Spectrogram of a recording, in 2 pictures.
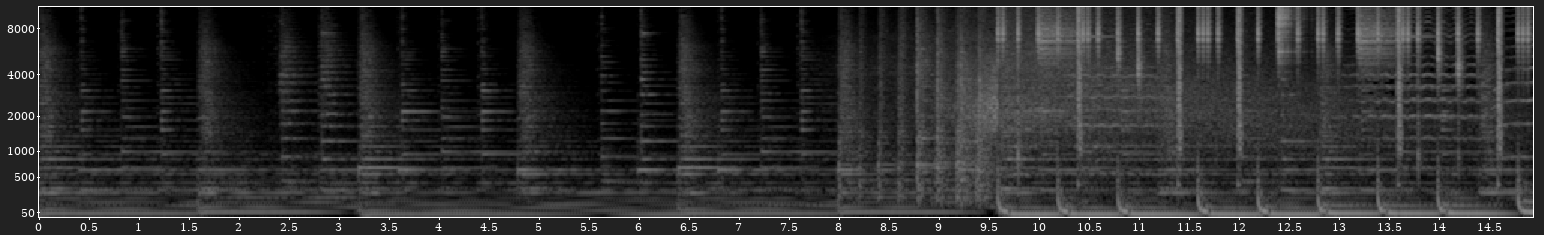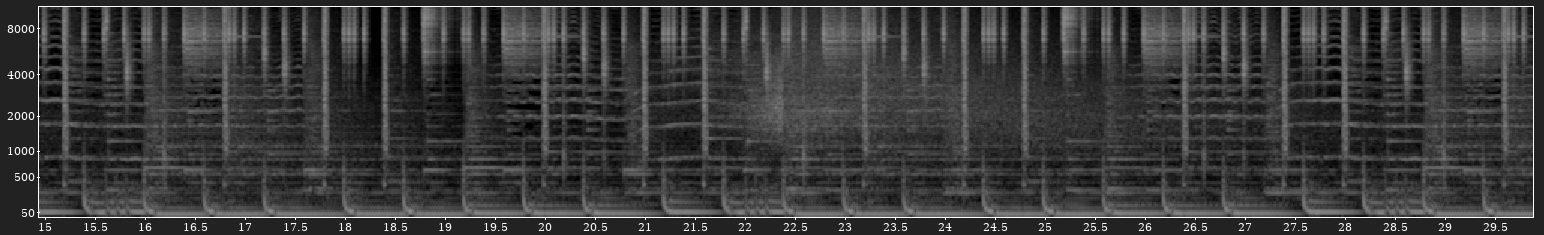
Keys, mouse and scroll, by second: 1.4 click, 9.8 click, 12.2-14.2 scroll down 1, 16.4-17.7 scroll up 1, 17.7 click, 22.8-24.1 alt+scroll down 1, 25.9-27.0 scroll down 1, 27.4 click.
